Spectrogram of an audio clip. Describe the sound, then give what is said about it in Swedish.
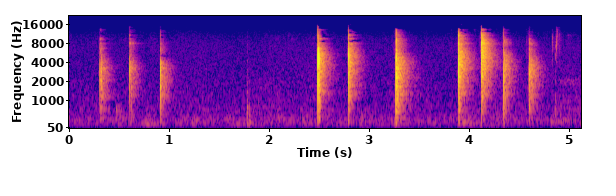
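Two threaded metal rods rubbed against each other, giving about eleven sharp, bright metallic clicks in an uneven rhythm, some bunched in quick runs, with short ringing tails and no voices. “Så låter de. Man gnider dem eh, mot varandra tillräckligt länge.”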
